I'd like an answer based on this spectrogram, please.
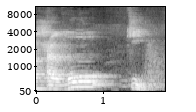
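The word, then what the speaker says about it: حَمُوكِ: Bagusnya bacanya wa hamuki.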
